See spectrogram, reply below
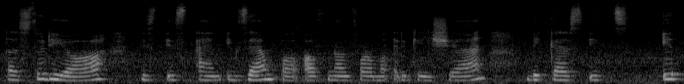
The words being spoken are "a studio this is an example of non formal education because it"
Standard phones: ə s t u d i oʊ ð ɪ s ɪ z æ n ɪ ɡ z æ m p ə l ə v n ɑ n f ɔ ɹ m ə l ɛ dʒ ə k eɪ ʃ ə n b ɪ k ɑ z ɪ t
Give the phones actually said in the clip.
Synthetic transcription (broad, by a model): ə s t u d i oʊ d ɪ s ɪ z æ n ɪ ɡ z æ m p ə l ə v n ɑ n f ɔ ɹ m ə l ɛ dʒ ə k eɪ ʃ ə n b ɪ k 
